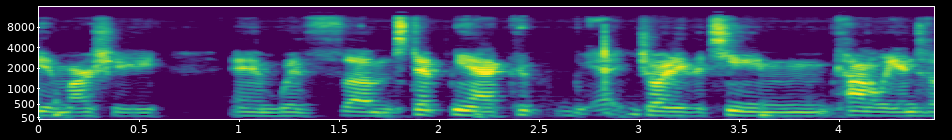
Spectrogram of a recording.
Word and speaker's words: Stempniak: Step what's how do you say his last name? Stempniak. Stempniak.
